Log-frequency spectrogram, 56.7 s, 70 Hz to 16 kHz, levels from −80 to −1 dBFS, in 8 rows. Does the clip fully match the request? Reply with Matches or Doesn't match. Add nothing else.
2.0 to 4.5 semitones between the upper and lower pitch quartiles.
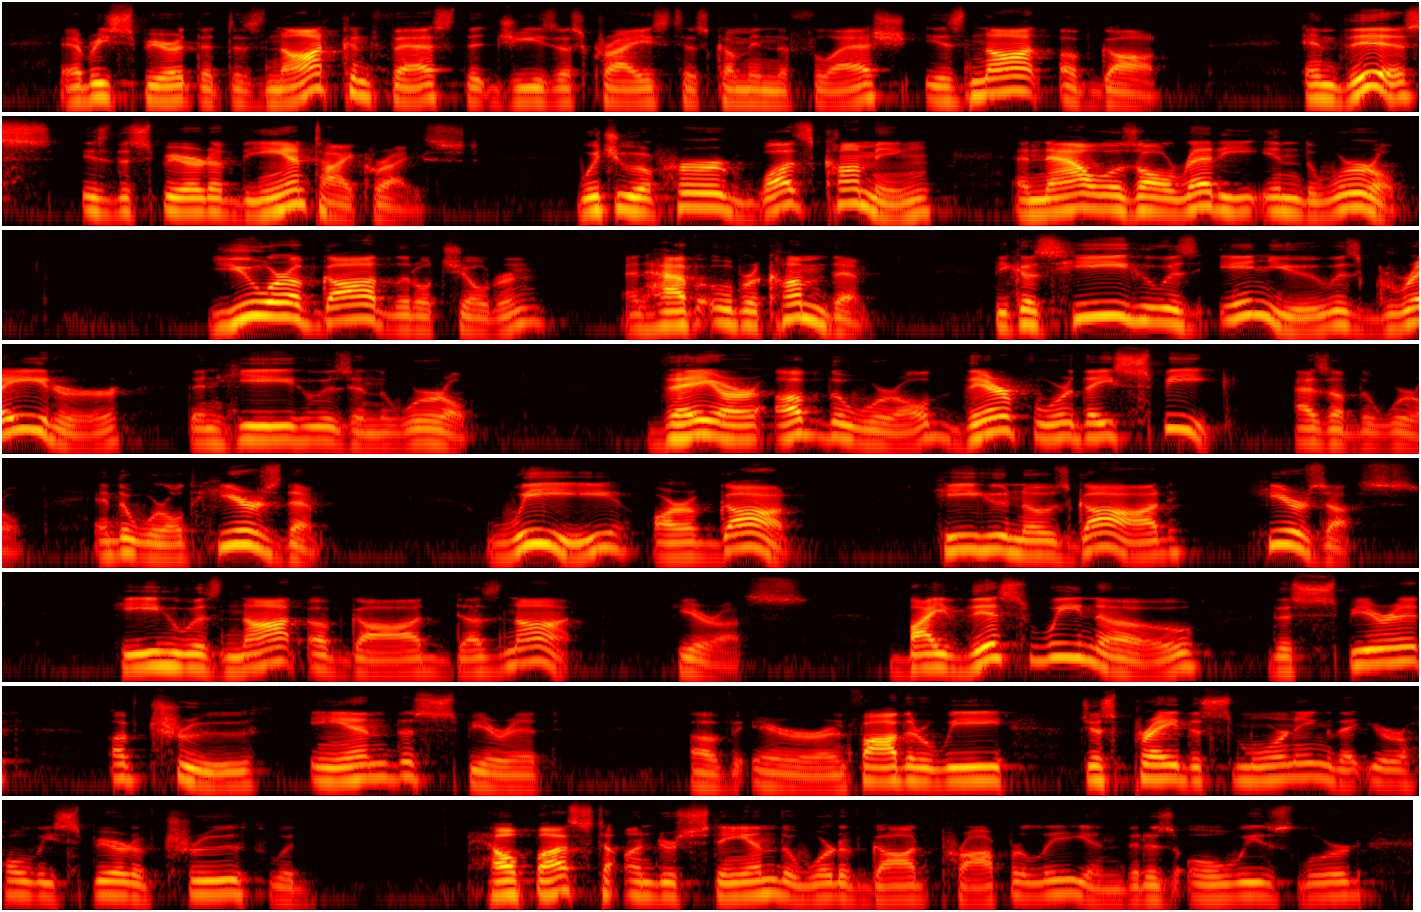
Doesn't match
